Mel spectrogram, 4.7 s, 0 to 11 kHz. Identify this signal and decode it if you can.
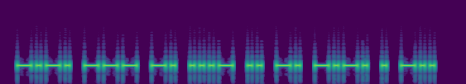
Morse code, heard as a keyed tone, about 25 wpm, 610 Hz. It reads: CONVINCED
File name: 1 English 25wpm / AQC26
